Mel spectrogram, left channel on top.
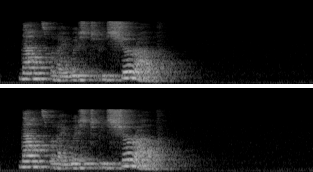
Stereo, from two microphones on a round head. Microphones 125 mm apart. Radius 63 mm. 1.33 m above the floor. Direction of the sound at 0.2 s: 10° right (ahead or behind).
